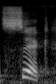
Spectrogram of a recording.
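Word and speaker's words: Sikh: and there has been some debate over the pronunciation of the sick or seek religion leaders at the temples not Creek and manasha tell us both are considered correct but they pronounce their religion sick and have asked us to do the same in honor of the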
